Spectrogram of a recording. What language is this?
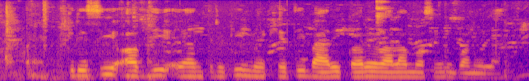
Bhojpuri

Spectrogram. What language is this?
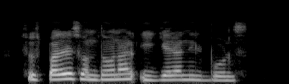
Spanish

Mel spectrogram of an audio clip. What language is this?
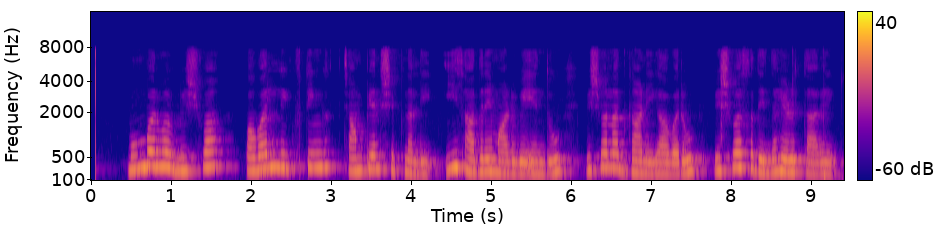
Kannada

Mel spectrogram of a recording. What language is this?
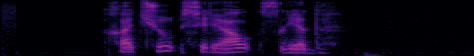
Russian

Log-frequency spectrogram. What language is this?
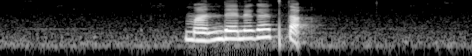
Sinhala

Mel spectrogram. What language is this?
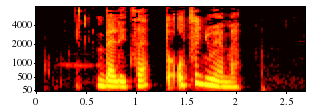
Czech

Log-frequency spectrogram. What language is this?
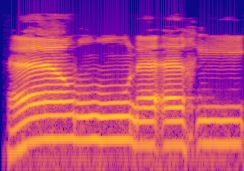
Arabic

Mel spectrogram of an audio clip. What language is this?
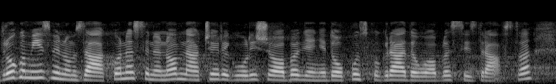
Serbian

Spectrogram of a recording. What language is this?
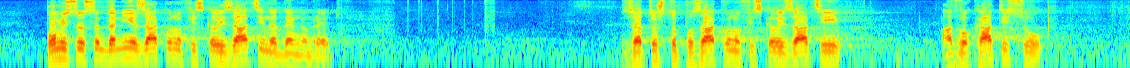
Serbian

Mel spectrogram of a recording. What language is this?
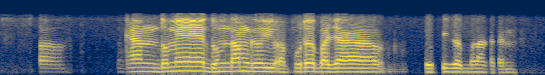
Santali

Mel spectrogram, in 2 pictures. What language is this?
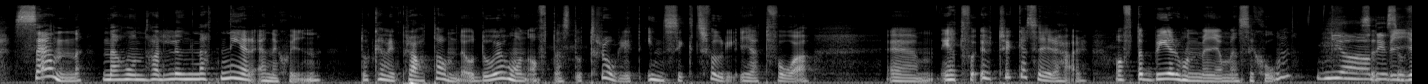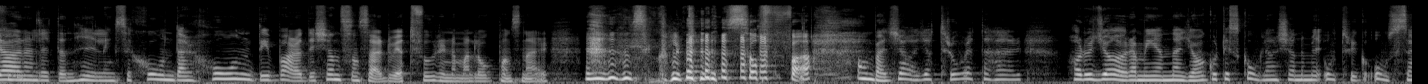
Swedish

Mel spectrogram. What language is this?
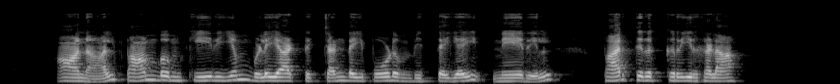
Tamil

